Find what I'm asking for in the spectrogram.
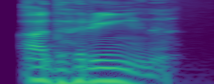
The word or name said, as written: अधरीण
